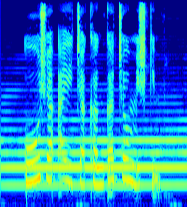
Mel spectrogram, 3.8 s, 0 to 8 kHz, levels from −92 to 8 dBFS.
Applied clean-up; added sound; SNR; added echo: none; Brass instrument; 2 dB; none.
